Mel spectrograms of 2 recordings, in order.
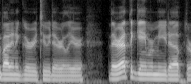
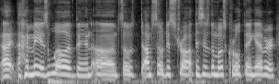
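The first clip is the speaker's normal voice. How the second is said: put-on much higher, whiny distraught girlfriend voice; 10 semitones higher than usual. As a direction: play the heartbroken girlfriend up high. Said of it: "she's really distraught on the phone".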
